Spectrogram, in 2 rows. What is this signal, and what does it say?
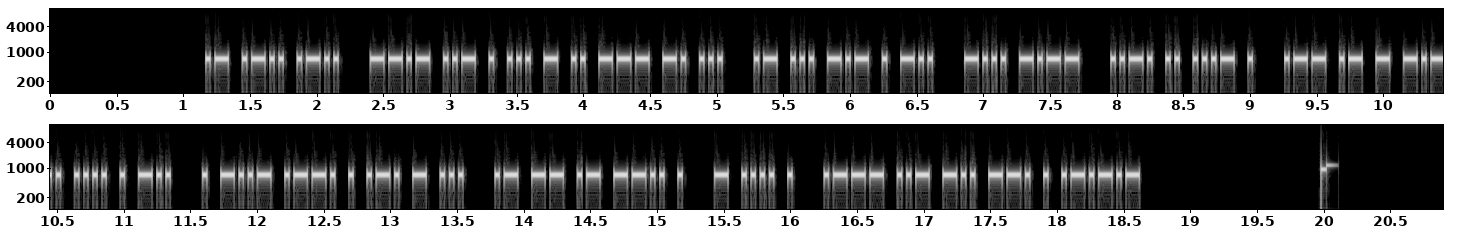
Morse code, heard as a keyed tone, about 36 wpm, 700 Hz. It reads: ALL QUESTIONS ASKED BY FIVE WATCHED EXPERTS AMAZE THE JUDGE.
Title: Pangram Challenge v2 - 35wpm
